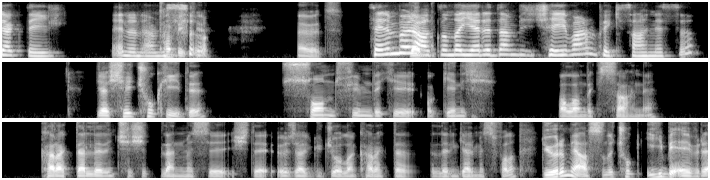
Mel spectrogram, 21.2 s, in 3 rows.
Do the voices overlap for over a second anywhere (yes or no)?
no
